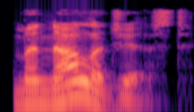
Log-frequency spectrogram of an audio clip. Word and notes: monologist: British English

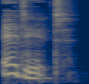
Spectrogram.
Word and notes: edit: British English

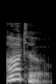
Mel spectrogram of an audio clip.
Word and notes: otto: British English

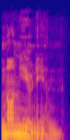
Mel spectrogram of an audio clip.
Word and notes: non union: British English

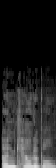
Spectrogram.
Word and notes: uncountable: American English

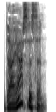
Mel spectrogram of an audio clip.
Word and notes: diocesan: British English

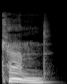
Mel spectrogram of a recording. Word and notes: canned: British English

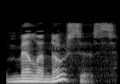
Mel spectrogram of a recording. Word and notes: melanosis: British English

